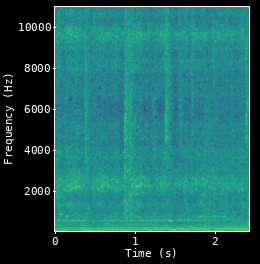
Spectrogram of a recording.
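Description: Loud rock music playing over the steady drone of a car driving at freeway speed.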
